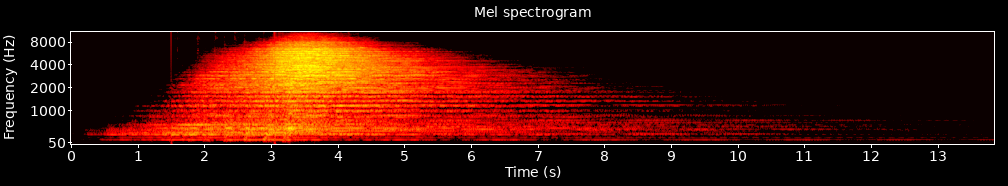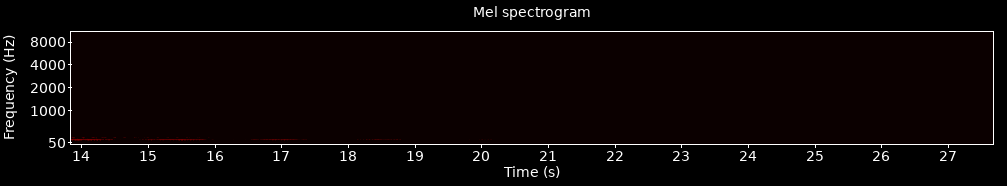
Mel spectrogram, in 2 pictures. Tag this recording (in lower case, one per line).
music
gong
percussion
musical instrument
